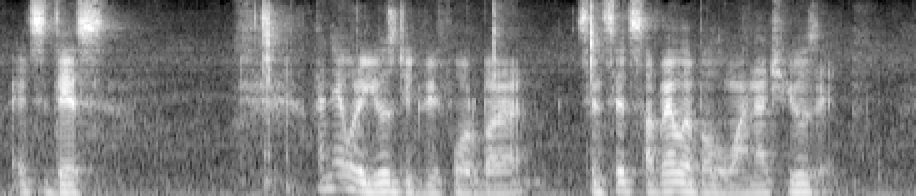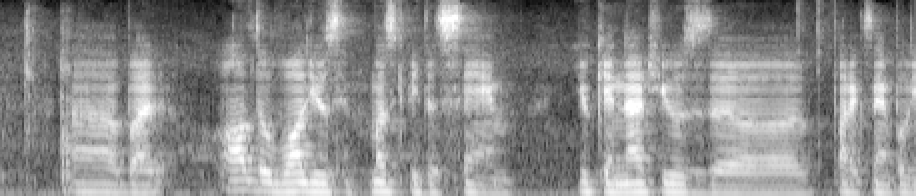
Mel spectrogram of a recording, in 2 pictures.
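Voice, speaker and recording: Man, mid-range voice, unscripted walkthrough, hesitant and self-correcting, slight background noise with typing. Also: mid-range voice. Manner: halting, thinking aloud, self-correcting. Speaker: tutorial presenter. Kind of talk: casual unscripted software walkthrough. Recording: noisy room with keyboard typing. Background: computer keyboard clicks, ambient noise.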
